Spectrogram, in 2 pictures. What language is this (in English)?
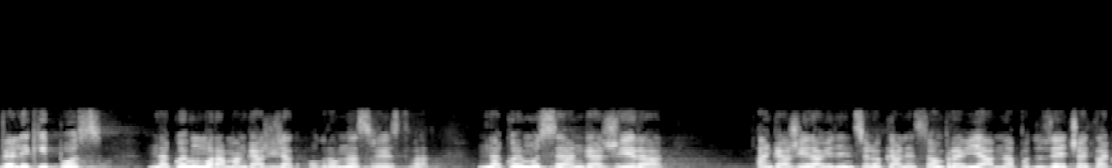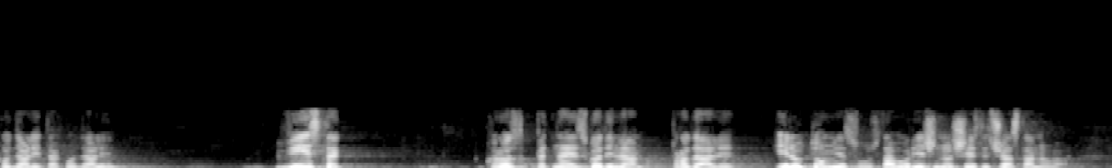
Croatian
